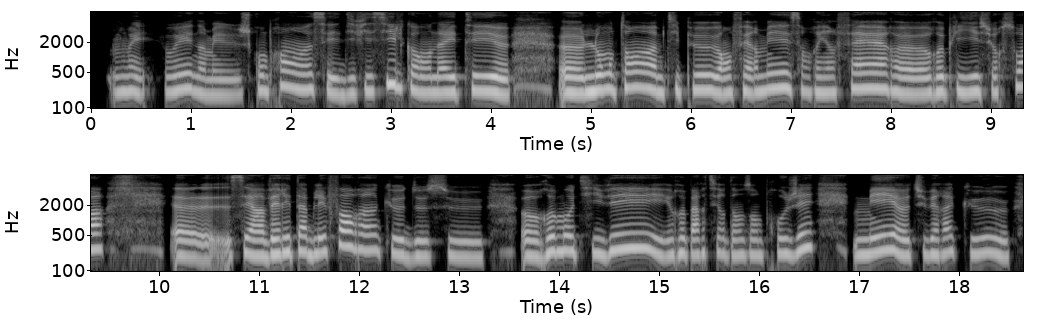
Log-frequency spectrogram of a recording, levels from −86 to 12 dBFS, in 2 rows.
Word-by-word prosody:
Oui. - - -17
Oui, 205 -1 -3
oui 225 +3 0
non, 195 -2 -1
mais 180 0 -4
je 185 - -9
comprends, 235 +3 0
hein. 230 +1 0
C'est 210 -4 -2
difficile 210 +8 0
quand 225 -3 0
on 200 0 0
a 200 0 +2
été, 205 +1 +3
heu, 185 -2 +3 0.5
heu, 200 0 +5
longtemps 235 +4 +3
un 225 -2 +3
petit 205 +2 -4
peu 225 0 +1
enfermé 210 +5 +1
sans 220 -2 -7
rien 200 0 -2
faire, 240 +1 +2
heu, 190 -2 +2
replié 205 +1 0
sur 205 0 -6
soi. 265 0 +2 0.7
Heu, 185 -3 0
c'est 220 +3 -2
un 200 -1 +5
véritable 220 +1 +2
effort, 285 +5 +3
hein, 255 -1 -1
que 215 -3 -1
de 195 +1 -3
se 190 -1 -6 0.4
remotiver 240 +5 +1
et 200 - -3
repartir 220 +1 -3
dans 205 +1 -5
un 205 0 -4
projet. 220 +7 -2 0.4
Mais, 230 +5 +2
heu, 205 -2 +1
tu 205 +1 -10
verras 215 +2 -2
que, 220 -4 -4
210 Hz, 155 wpm, -18 LUFS, 200-235 Hz, 0.7 s, heu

